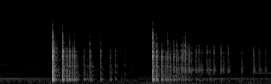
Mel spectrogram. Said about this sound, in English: So go ahead and raise your temporary modifier on the melee check by 2, and then click it for me.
